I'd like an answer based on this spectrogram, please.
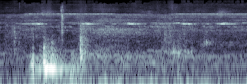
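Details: Leo, a pet German Shepherd, during morning play at home, gives a short, low, rough bark burst followed by a second fainter one after being told to speak, with steady high-pitched background tones and a person's voice nearby.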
